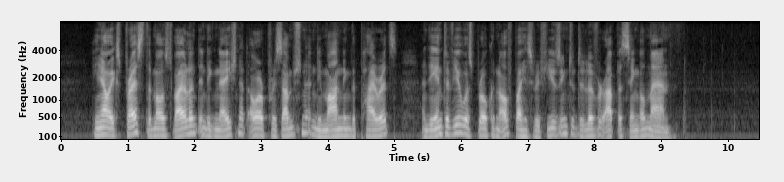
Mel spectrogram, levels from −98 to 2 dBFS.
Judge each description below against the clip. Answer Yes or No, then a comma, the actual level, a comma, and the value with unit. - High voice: No, low, 120 Hz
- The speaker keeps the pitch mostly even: No, average, 3.0 semitones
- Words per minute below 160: No, average, 165 wpm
